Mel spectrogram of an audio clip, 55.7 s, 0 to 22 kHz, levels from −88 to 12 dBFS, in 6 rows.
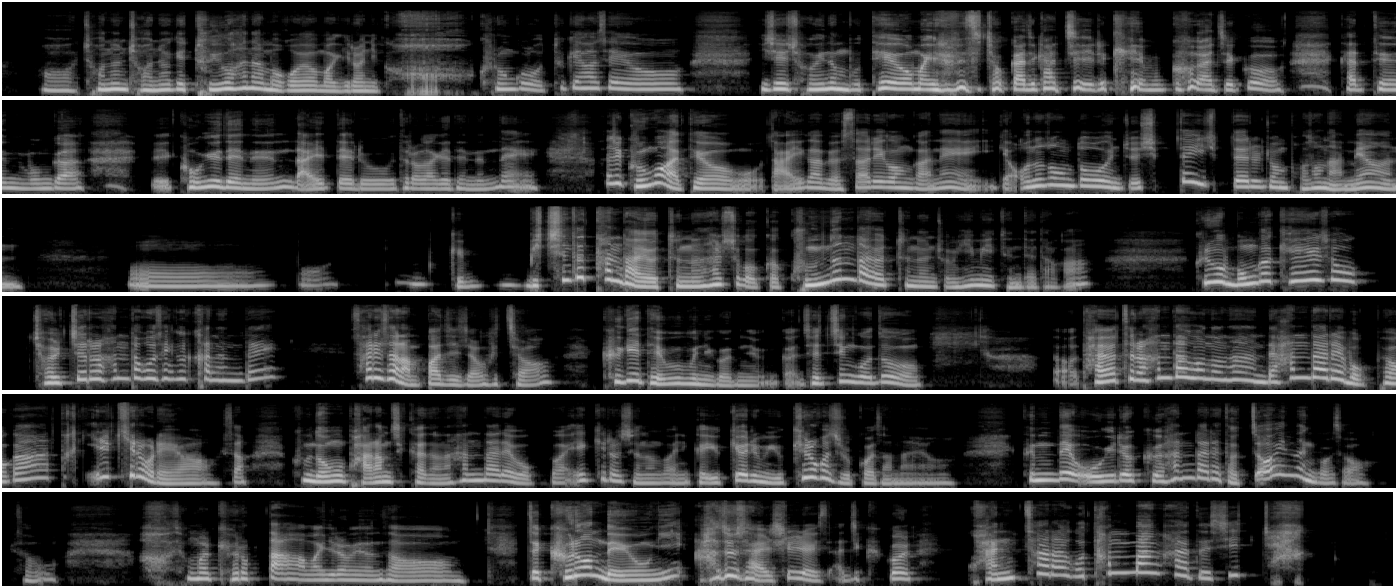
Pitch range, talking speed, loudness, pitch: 175-255 Hz, 325 characters per minute, -21 LUFS, 210 Hz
